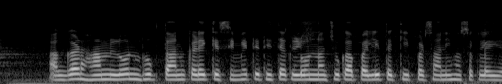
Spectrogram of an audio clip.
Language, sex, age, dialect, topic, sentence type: Magahi, female, 46-50, Western, banking, question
